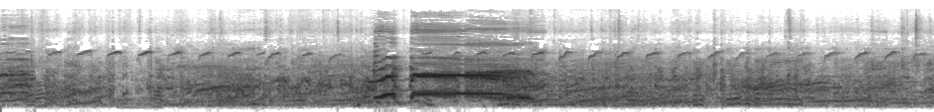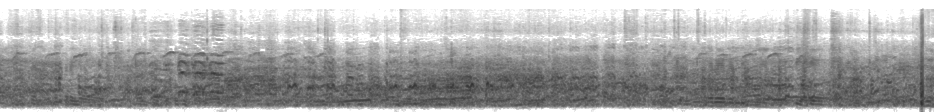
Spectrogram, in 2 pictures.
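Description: A mixed flock of backyard chickens, Black Australorp hens among them, clucking continuously. About five seconds in, a rooster crows loudly once for roughly two seconds. Behind them a small high chirp repeats evenly about three times a second through the first two-thirds.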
